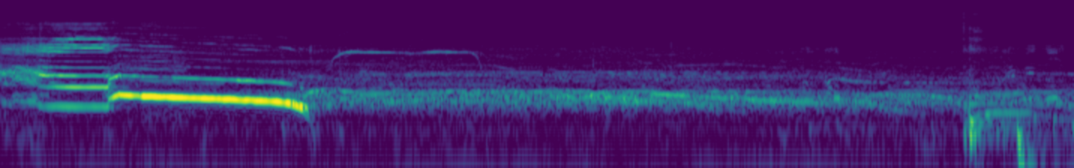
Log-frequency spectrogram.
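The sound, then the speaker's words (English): A man howls like a dog, holding a long wavering note that slides down in pitch, while other voices howl along in sustained overlapping tones that carry on after his note ends. “let's, if you feel like it, howl along with this man.”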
